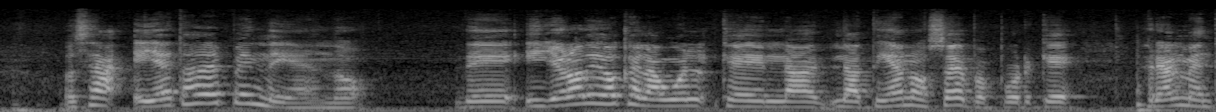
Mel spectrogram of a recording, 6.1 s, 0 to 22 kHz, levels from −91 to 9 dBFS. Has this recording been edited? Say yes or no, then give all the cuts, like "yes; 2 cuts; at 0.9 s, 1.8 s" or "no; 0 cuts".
no; 0 cuts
